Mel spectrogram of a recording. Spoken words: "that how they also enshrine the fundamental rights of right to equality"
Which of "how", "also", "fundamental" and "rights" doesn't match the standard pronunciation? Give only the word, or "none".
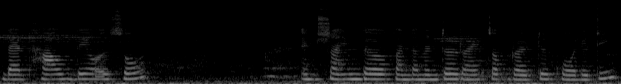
none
